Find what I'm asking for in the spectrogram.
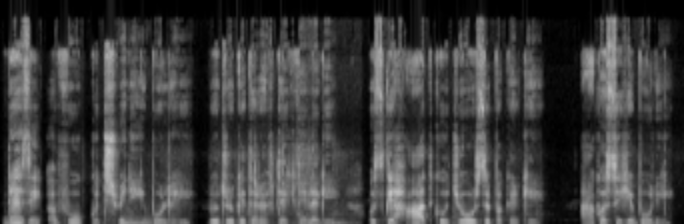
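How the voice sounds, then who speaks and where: High-voiced woman narrating a story. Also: normal speed, breathy edge.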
